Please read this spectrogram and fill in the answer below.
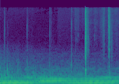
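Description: A low, steady droning tone from a film's background score. Over it come a few light footsteps on a tiled floor, about two a second, the last one louder near the end.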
